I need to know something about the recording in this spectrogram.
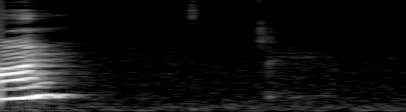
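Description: A few faint clicks and light scrapes, about a second in, as ink is worked over a silk screen transfer laid on a fabric dish towel.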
